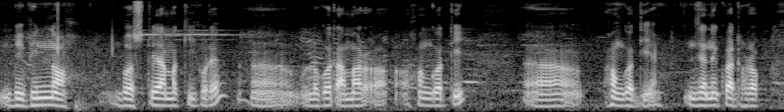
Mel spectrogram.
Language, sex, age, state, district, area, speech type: Assamese, male, 45-60, Assam, Barpeta, rural, spontaneous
